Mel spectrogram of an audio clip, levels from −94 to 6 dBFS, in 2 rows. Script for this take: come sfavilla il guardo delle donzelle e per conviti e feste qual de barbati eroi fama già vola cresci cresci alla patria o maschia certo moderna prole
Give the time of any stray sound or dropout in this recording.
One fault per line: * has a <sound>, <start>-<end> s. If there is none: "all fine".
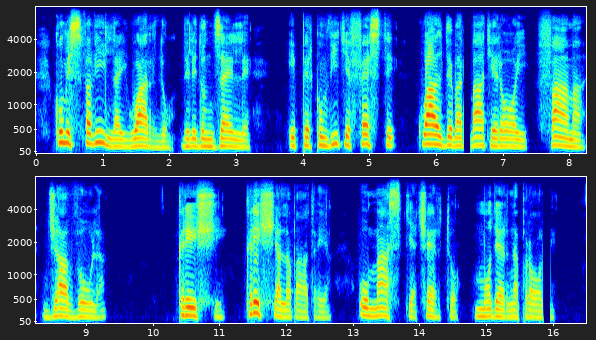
* has a dropout, 6.4-6.5 s
* has a dropout, 15.8-16.0 s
